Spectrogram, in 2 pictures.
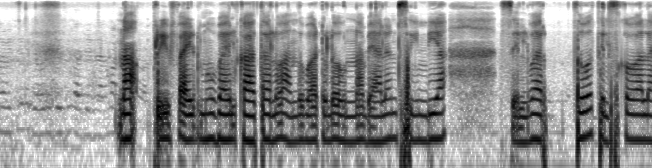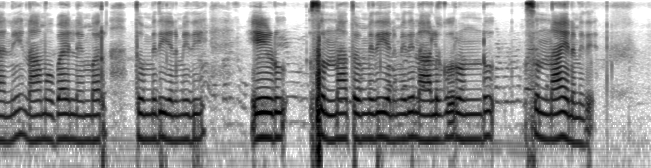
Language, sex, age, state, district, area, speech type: Telugu, female, 30-45, Telangana, Warangal, rural, read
